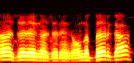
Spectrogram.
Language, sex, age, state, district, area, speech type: Tamil, male, 60+, Tamil Nadu, Pudukkottai, rural, conversation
